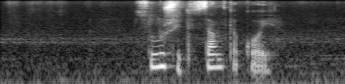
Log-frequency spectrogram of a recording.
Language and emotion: Russian, neutral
